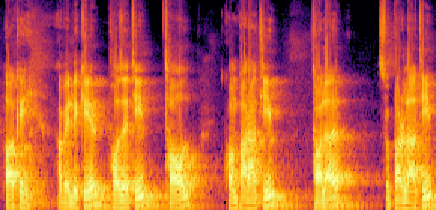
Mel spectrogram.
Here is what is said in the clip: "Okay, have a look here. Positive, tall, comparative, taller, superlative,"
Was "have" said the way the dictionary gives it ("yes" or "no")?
no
